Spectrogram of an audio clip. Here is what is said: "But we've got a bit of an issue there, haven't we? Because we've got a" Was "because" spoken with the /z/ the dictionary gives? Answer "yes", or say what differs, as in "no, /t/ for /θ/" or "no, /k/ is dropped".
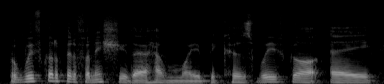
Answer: yes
